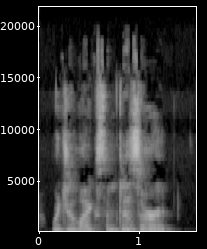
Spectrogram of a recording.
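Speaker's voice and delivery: pitch climbs on the word dessert. Teaching English intonation, reading an example yes-or-no question with rising intonation. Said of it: "rising intonation".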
